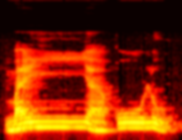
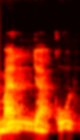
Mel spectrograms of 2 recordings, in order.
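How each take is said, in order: First: The n sound merges into the following y. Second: The n sound is kept before the y. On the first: The speaker calls it right. "dibaca melebur ke huruf idgham gunah" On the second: The speaker calls it wrong. "bukan man yaqulu"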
